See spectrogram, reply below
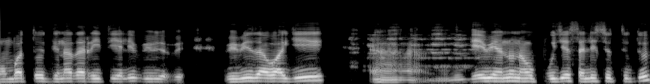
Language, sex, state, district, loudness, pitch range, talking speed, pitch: Kannada, male, Karnataka, Bijapur, -15 LUFS, 135-150 Hz, 90 wpm, 140 Hz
